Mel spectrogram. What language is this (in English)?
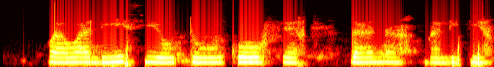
Swahili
